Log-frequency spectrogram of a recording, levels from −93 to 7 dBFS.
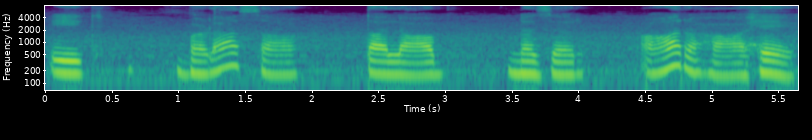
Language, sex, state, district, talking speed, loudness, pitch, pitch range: Hindi, female, Madhya Pradesh, Katni, 75 wpm, -17 LUFS, 170 Hz, 155-180 Hz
